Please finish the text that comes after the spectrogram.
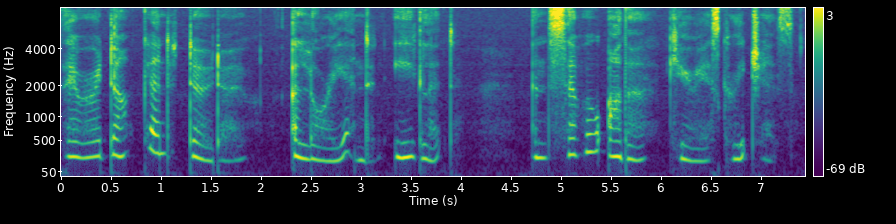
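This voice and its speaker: A woman narrating a storybook in a soft, breathy ASMR bedtime style, close to the microphone. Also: medium pitch, unhurried, no echo. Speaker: audiobook narrator.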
